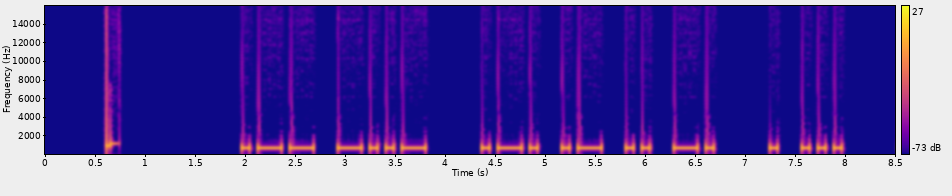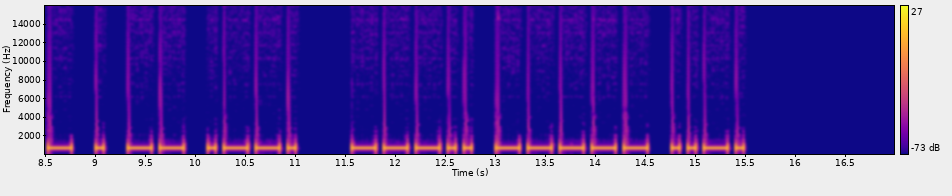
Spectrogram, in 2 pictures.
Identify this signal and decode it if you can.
Morse code, heard as a keyed tone, about 15 wpm, 700 Hz. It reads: WX RAIN ES TEMP 80F
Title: Practice QSO - Exchange 2 - Info - 15wpm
